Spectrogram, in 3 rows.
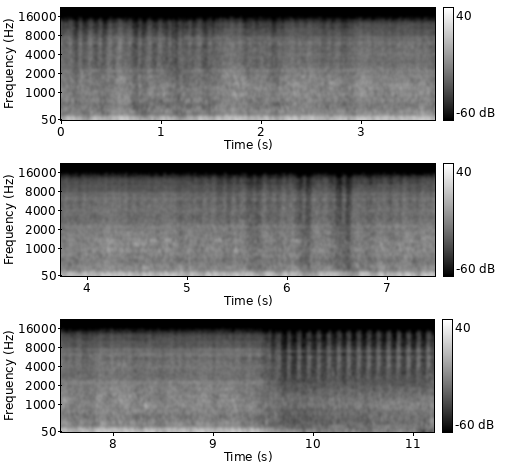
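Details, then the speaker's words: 1986 Pontiac Firebird Trans Am with fuel starvation issues, carbureted with troublesome choke: heavy, dragging crank three to four turns a second that never catches; flooded engine, battery going dead; owner suspects timing may be a tooth off. "all right here we go again take 35 now that it's flooded and the battery's going dead"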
